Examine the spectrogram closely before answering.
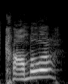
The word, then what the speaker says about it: Kamala: asking him is it Kamala or Kamala I still don't know so what is it Sean what is it in that case Kamala come oh okay he's the one giving me advice and he he went both ways he said both names it's Kamala that's it and you're sure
